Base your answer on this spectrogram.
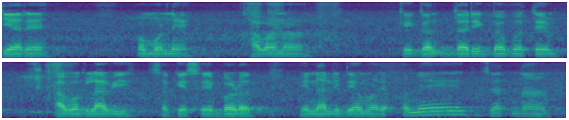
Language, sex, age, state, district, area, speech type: Gujarati, male, 30-45, Gujarat, Narmada, rural, spontaneous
